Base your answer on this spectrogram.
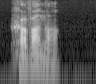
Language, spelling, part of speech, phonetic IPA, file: Polish, Hawana, proper noun, [xaˈvãna], Pl-Hawana.ogg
